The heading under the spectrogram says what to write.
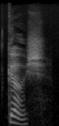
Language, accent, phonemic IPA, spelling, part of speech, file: English, US, /ɡoʊʃ/, gauche, adjective, En-us-gauche.ogg
- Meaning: 1. Awkward or lacking in social graces; bumbling; apt to make gaffes 2. Skewed, not plane 3. Having a torsion angle of 60°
